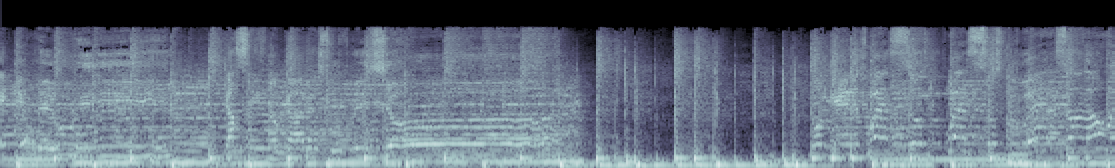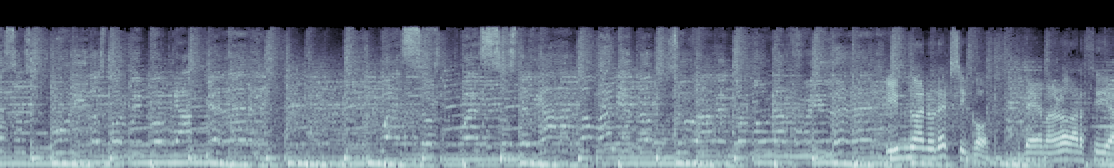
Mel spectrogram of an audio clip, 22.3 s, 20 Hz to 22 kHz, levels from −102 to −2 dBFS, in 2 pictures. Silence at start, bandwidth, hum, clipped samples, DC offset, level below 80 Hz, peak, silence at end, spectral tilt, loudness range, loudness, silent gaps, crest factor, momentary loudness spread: 0 s; 12.5 kHz; none; under 0.1%; under 0.1%; -32 dBFS; -4 dBFS; 0 s; -4 dB/octave; 3 LU; -21 LUFS; none; 18 dB; 4 LU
